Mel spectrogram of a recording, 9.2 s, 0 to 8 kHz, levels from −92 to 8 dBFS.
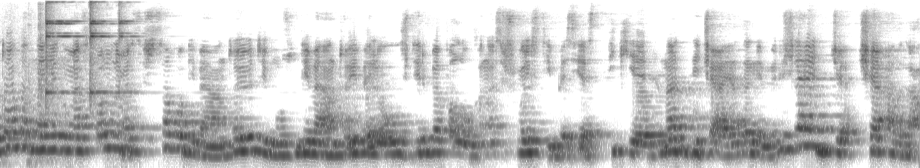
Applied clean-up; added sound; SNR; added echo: classical method WPE with log-MMSE.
